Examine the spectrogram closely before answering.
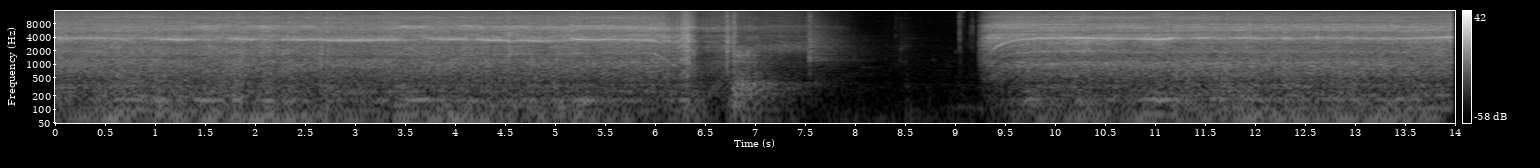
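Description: Handheld electric drill boring a hole into a wooden door, its motor running with a steady high whine. It stops about six seconds in, then starts again and spins back up about nine seconds in.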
